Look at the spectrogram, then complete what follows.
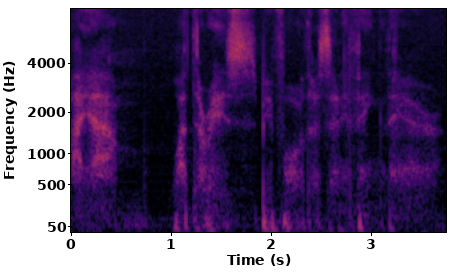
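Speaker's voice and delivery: very quiet, deep, hushed whisper. Reading a scary story aloud as the dark creature speaks: very low whisper. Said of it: "speaks in a very low voice and whisper".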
